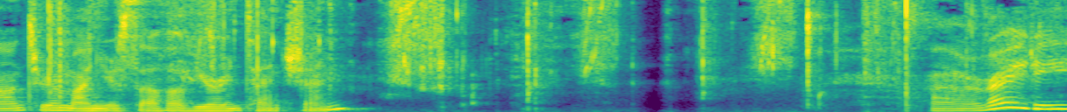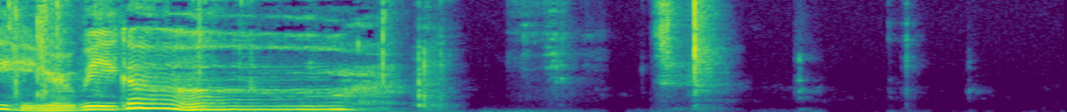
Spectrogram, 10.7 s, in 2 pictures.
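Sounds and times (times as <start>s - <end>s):
speech: 0.0s - 2.2s, 4.7s - 7.3s
deck of cards being shuffled: 0.2s - 4.7s.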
